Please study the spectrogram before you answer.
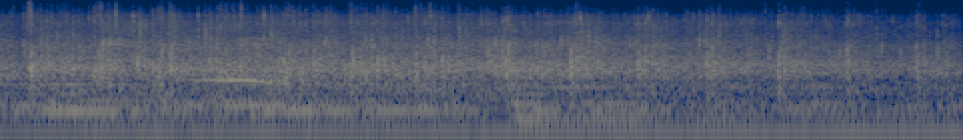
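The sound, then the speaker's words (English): Steady clapping from a small group of people during a church service carries on for the whole stretch, dense and fairly even, with faint voices murmuring low underneath. “I heard three amens, and I got a couple of people clapping.”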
